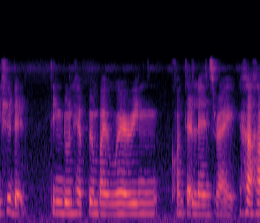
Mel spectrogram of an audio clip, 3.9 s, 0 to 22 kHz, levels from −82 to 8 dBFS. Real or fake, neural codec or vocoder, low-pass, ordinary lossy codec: real; none; 7.2 kHz; none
